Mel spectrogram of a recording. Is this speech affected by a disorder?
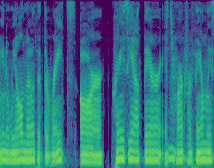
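Yes: cleft lip and palate; congenital.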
